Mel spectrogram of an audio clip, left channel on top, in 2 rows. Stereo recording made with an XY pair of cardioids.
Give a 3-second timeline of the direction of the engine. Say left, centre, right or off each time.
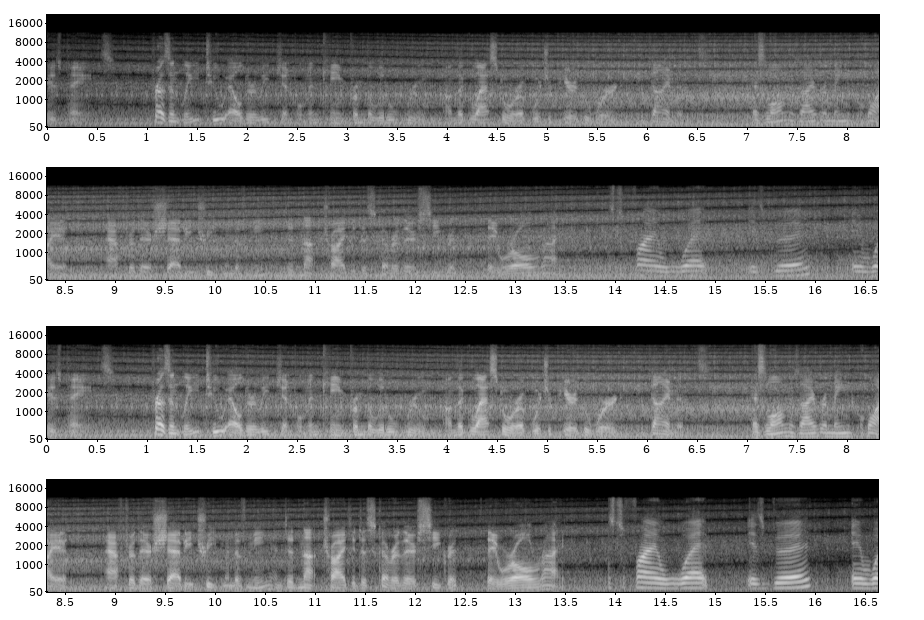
right, right, centre, left, left, left.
